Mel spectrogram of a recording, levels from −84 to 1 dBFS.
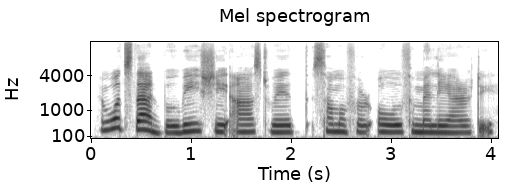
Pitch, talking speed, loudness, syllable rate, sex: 215 Hz, 175 wpm, -22 LUFS, 4.9 syllables/s, female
